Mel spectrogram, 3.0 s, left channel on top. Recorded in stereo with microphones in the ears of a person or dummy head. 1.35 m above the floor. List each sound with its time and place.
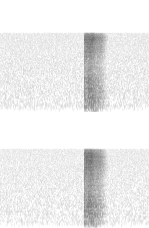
1.7 s a dropped coin: 20° right (ahead or behind), 3.5 m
